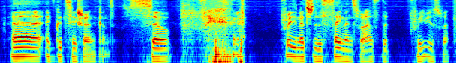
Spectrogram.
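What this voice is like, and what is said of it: Non-native English accent. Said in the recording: “I know you're laughing at my accent.”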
